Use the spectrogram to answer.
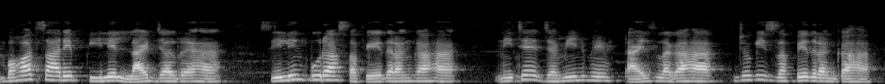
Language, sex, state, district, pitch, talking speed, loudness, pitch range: Hindi, male, Jharkhand, Garhwa, 150 Hz, 170 wpm, -16 LUFS, 140-180 Hz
